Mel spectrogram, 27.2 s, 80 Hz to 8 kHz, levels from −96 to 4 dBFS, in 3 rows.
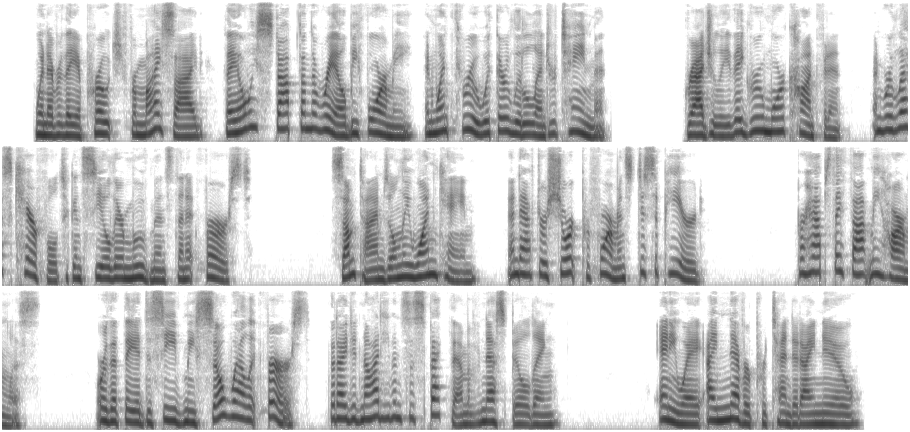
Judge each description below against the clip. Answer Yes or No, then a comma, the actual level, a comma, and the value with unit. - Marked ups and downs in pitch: Yes, wide, 6.2 semitones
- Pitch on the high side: Yes, high, 205 Hz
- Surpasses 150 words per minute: Yes, average, 170 wpm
